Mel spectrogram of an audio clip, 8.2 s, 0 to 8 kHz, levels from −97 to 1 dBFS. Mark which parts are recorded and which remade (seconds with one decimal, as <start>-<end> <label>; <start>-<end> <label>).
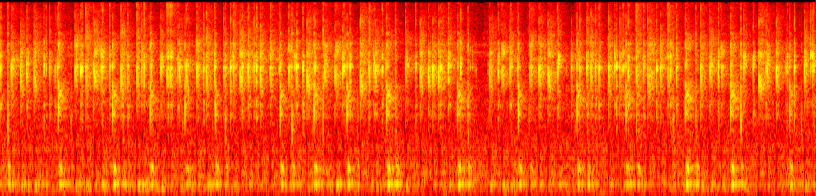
0.0-8.2 recorded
